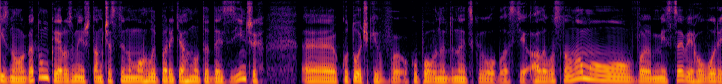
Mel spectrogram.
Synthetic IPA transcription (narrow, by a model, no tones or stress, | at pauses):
iznɔɦɔɡɐt̪unkʊjaɾɔzʊmʲijʊʃɔt̪amt͡ʃɐst̪ɪnʊmɔɦlˠɪpeɾetʲɐɦnut̪ɪd̪ɛsʲzʲinʃɪx | kʊt̪ɔt͡ʃkʲiwɔ̰kʊpɔʋɐnɔjid̪ɔnɛt͡sʲkɔjiɔblˠɐsʲtʲiʔɐ̰lˠɛʋɔsnɔʋnɔmʊʋmʲist̪sɛʋʲiɦɔʋɔɾʲɐ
